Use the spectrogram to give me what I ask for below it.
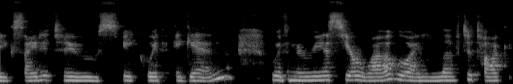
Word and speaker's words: Sirois: I'm really excited to speak with Maria Sirois, who I love to talk. Did I pronounce that right? I pronounced it in French.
